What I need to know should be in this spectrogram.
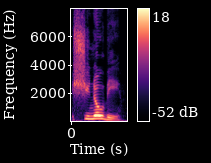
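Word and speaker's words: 忍: charm is the Ki for ninja and it's pronounced Shinobi uh this is the kanji for protection it's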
